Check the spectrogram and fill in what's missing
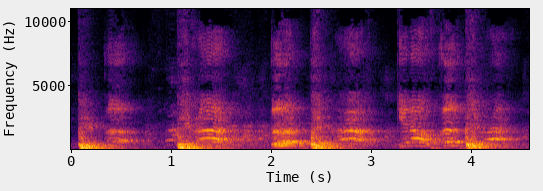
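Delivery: high grunting fight noises; play-fight grunts for toy figures; action figure fight noises. Shown as a demonstration. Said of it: "It was something like this".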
